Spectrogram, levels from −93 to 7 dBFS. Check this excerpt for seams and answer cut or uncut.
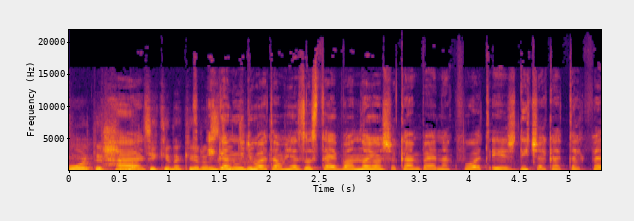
uncut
